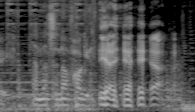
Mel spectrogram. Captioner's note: laughs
